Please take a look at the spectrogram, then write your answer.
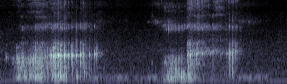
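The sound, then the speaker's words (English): A man's voice imitates the wrestler Warrior's snorting growl in two rough, gravelly bursts, the first longer and louder, the second shorter after a brief pause, with harsh breathy rasp throughout. “Warrior snorts and does shit like that.”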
